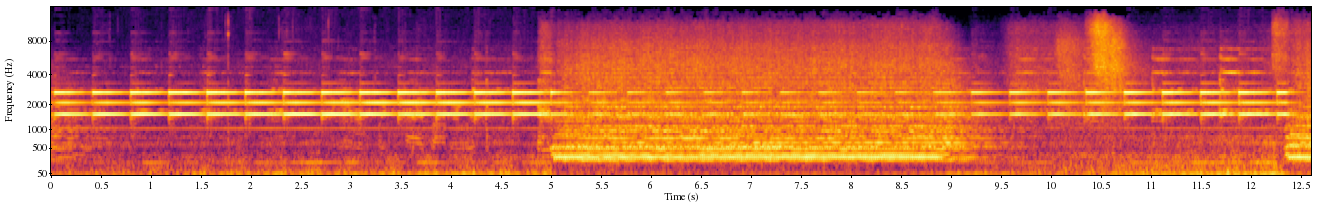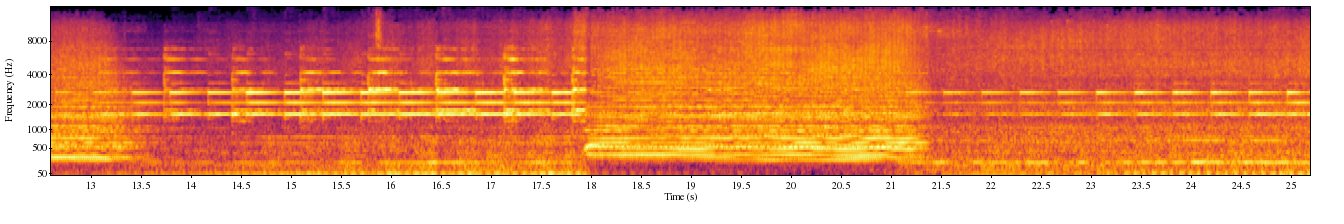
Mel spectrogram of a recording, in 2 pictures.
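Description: A freight train's diesel engines rumble as the train approaches and passes close by.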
